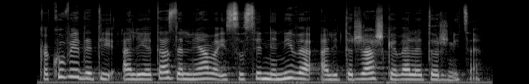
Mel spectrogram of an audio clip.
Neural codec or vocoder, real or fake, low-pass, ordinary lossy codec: none; real; none; none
